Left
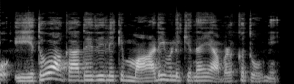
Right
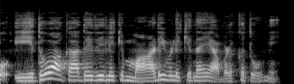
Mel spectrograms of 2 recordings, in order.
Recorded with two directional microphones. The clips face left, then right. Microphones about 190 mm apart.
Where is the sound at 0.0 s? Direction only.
30° right (ahead or behind); by 2.8 s 15° right (ahead or behind).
